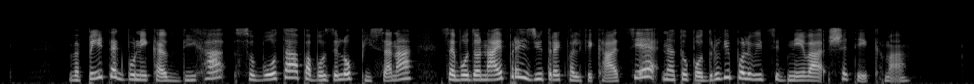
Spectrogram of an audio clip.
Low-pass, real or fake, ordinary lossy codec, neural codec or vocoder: 5.4 kHz; real; none; none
